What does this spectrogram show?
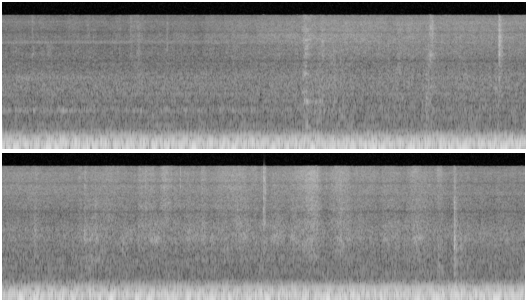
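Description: Passenger train running at steady speed, heard from inside the carriage: a constant low drone and rumble, with a few faint clicks along the way.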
